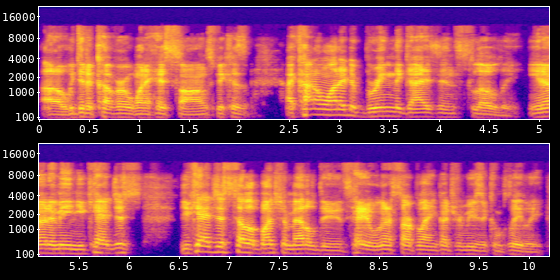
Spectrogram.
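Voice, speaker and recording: A man's voice: lowish voice, lively intonation, brisk, pushed and bright. A man speaking as a musician guest in a casual interview, earnest and informal, often dropping in "man" and "you know". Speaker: musician, singer, podcast guest.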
